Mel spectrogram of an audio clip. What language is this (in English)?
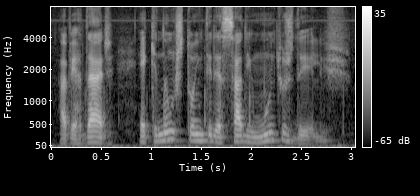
Portuguese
